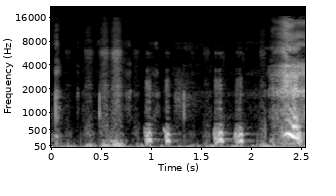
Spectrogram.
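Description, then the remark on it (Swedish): A voice imitates a fart with breathy puffs and low voiced sputters, ending in a loud, drawn-out hiss with a rising squeaky edge. It is fairly loud, with no speech. “Jag gjorde ganska rätt ljud.”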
